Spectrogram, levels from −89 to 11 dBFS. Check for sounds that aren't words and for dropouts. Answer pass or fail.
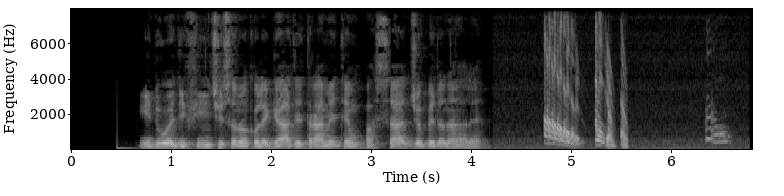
fail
